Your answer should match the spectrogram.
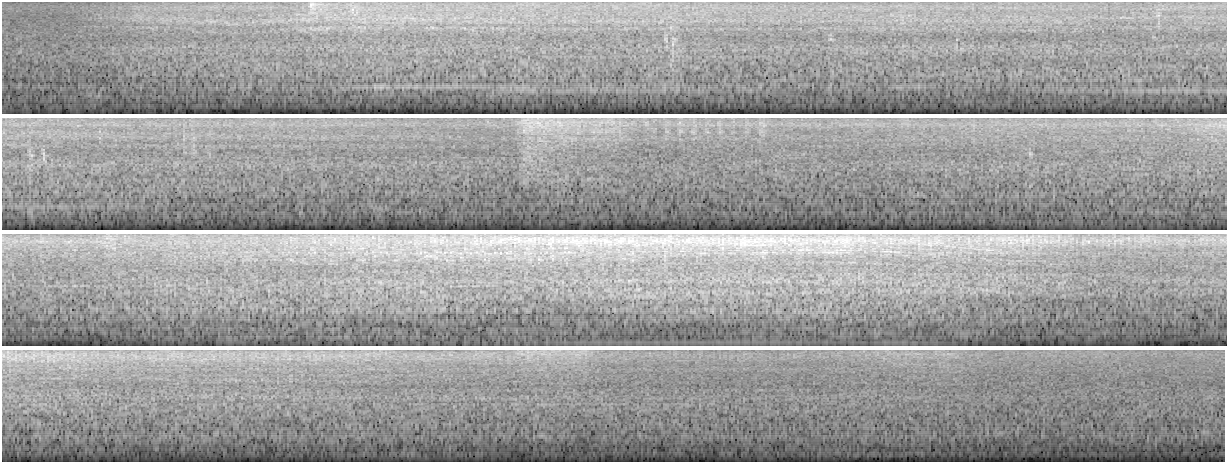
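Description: Mercedes-Benz Citaro city bus running, heard from inside the cabin as a steady wide hiss. About halfway through, the engine note rises and grows louder as the bus pulls away, then eases off.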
